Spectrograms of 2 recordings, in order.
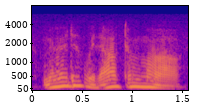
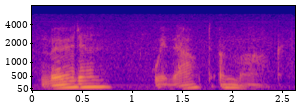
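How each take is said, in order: First: Said in the usual way. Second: A soft, gloating murmur; hushed menace. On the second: Acted. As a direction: drop it low and quiet, savoring each word. Villain repeats it, relishing.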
